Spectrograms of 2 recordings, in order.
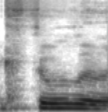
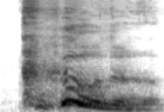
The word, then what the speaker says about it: Cthulhu: I learned that Cthulhu, he wrote it that way because it was supposed to be a word that you can't pronounce with a human mouth. So like even Cthulhu is not correct. It's actually, you're supposed to put your tongue to the roof of your mouth and say Cthulhu and like breathe it out that way.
